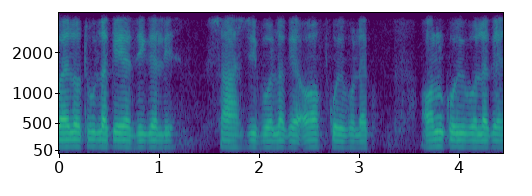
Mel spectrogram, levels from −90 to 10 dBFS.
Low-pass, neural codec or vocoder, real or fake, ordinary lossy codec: 3.6 kHz; codec, 16 kHz in and 24 kHz out, 1 kbps, XY-Tokenizer; fake; Opus, 16 kbps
